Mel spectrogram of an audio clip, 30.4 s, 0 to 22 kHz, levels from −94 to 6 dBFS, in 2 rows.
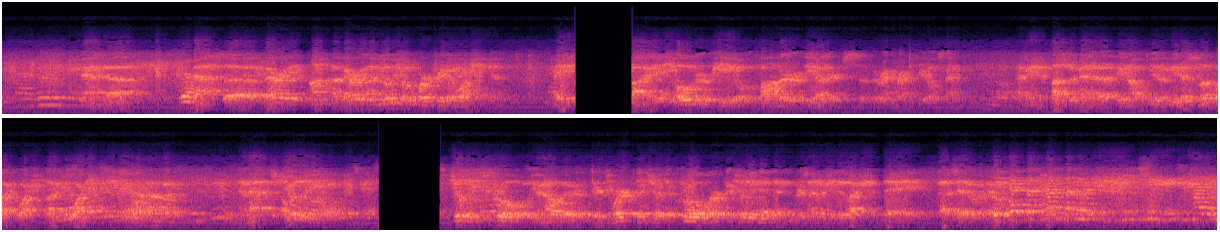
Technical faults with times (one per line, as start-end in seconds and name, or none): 7.16-7.87 rebuffering stall
19.90-20.67 rebuffering stall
